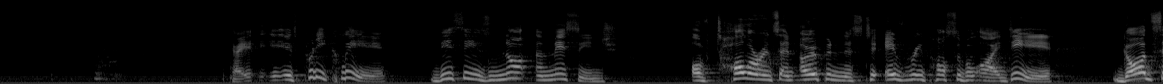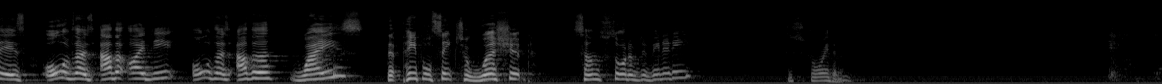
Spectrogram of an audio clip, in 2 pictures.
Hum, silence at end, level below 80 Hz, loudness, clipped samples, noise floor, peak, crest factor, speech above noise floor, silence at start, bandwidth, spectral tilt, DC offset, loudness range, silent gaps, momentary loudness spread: none; 0.45 s; -62 dBFS; -34 LUFS; under 0.1%; -61 dBFS; -16 dBFS; 20 dB; 28 dB; 0.95 s; 13.5 kHz; -5 dB/octave; under 0.1%; 14 LU; none; 15 LU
